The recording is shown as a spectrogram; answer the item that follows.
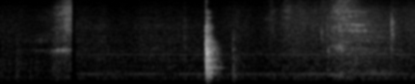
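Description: A sharp metallic click about two seconds in, followed by a fainter tick, as the drill press's spring-returned feed handles are worked and let go.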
